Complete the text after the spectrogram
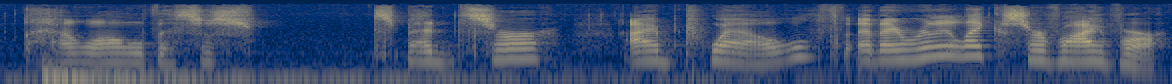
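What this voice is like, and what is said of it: Funny child character voice. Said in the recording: “I was going to do a funny voice”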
